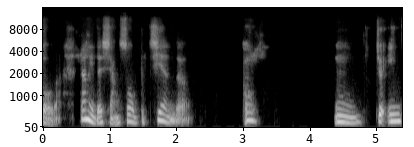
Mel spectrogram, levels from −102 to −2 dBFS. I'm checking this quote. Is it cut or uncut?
uncut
